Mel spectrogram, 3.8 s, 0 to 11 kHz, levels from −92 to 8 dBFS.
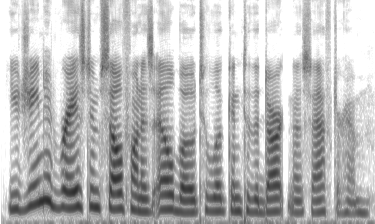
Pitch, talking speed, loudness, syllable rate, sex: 210 Hz, 225 wpm, -19 LUFS, 6.0 syllables/s, female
